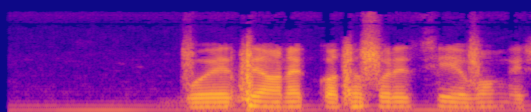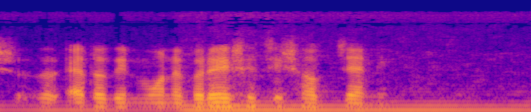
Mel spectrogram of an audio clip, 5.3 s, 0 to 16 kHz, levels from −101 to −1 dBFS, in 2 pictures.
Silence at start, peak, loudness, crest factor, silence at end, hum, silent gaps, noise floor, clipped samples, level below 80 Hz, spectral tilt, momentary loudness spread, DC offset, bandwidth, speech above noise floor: 0.25 s; 0 dBFS; -24 LUFS; 26 dB; 0 s; none; none; -47 dBFS; under 0.1%; -42 dBFS; -5.5 dB/octave; 20 LU; under 0.1%; 11.5 kHz; 22 dB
